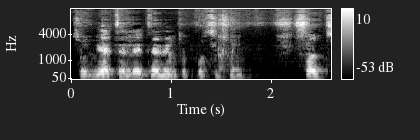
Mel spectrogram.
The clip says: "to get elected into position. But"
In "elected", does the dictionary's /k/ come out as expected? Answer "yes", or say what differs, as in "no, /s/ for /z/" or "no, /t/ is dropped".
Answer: no, /k/ is dropped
